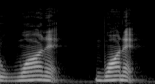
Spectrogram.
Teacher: 也就是 t 的发音没有了，前面的 n, n, n,这个前鼻音 n 的发音跟后面元音连读了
